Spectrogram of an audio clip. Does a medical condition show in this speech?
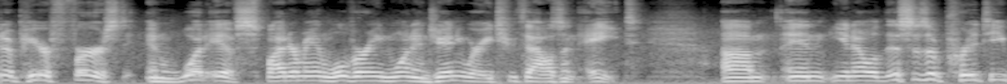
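No.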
